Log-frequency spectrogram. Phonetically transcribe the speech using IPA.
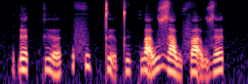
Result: ɗ əː˨˩ t̚ k ɨ˧˩˨ ə̯ | f u˦˥ p̚ t̪ ɨ̰˧˨ ə̯ t̪ ɨ̤˨˩ k w a̰˧˥ w z a˧˩ w f a̰ː˧˨ w z əː˦˥ t̚

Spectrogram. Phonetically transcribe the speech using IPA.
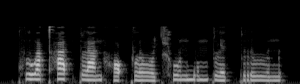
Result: kʰ l u˧ a̯ kʰ a˥˩ t̚ p l a˦˥ n h ɔ˨˩ ʔ k l ɤː˩˦ t͡ɕʰ u˦˥ n b o˦˥ m p l e˨˩ k̚ p r ɯː˧ n

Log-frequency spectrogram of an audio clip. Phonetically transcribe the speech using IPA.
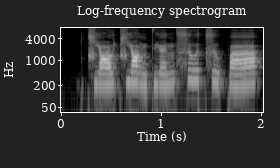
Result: t͡ɕ j ɑ˧˥ ʊ̯ t͡ɕ j ɑ˥˩ ŋ t̪ j ɛ˧˥ n s ɹ̩˥ t͡s ɹ̩˥˩ p ä˧˥

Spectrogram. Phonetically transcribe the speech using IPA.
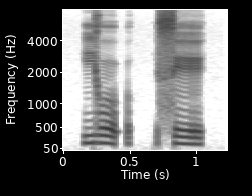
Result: j o ʔ | s e

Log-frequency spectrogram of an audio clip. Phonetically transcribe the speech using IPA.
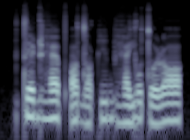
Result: t e˧ ɖʱ æ˧ pʼ ɒ˧ d ɒ˩ k i˧˥ bʱ æ˧ j o˥ t o˩˧ ɭ ɒ˥

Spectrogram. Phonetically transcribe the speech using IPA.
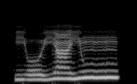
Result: j o˨ j ã˧ j ũ˦

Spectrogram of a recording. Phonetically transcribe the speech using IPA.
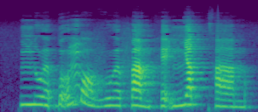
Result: ɲ ṳ˨˩ ə̯ ɓ o̰˧˥ m ɔ̤˨˩ v ṳ˨˩ ə̯ f a˧˩ m h ḛ˧˨ ɲ a˦˥ t̚ t̪ʰ a̤˨˩ m

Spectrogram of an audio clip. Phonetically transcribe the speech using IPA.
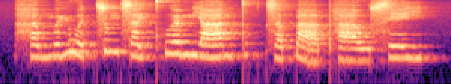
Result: h ɐ˨ w m ɵ˨˥ ɥ w ɵ˨ t̚ s ʊ˥ ŋ s ɐ˨˧ j kʷʰ œː˧ m j aː˨˧ n t̪ ʊ˧ k̚ t͡s ɐ˨˥ p̚ aː˨˩ pʰ aː˨ w s e˧ j

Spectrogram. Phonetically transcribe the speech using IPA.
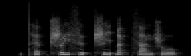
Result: t̪ʰ ɛ˨˩ p̚ ʂ ə˧˥ j s ɨ˨˩ t̚ ʂ i˨˩ ɗ a˦˥ k̚ s a˨˩ ŋ ʂ o˨˩˦

